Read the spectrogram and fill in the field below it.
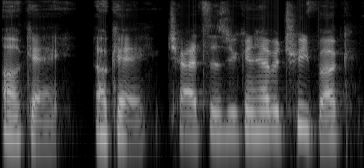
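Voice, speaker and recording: A man's voice: a little high, moderate pace, no echo. A man chatting casually as a live streamer, rambling and sardonic, reading things aloud and swearing offhandedly.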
